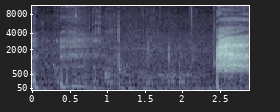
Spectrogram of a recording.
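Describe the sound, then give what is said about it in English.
After a quiet stretch with faint small noises, a sudden loud breath hits the microphone, a harsh, rushing burst of hiss that holds steady through the final half second. “Ooh, that breath.”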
